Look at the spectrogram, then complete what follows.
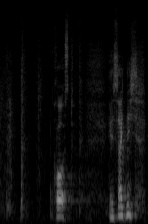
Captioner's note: speaking German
